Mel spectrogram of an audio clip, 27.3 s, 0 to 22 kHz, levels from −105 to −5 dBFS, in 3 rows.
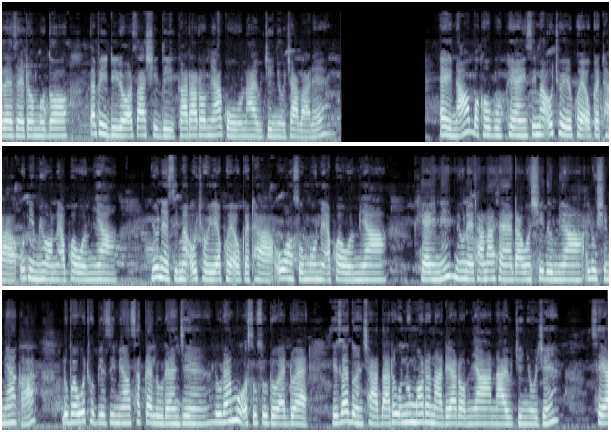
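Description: From 15.39 s to 22.39 s there is a call bitrate drop. The link's bandwidth estimate fell, and the encoder was forced to spend far fewer bits. The sound turns coarse and watery, and the top end is cut away, so it goes dull and muffled. The quality fits a fall from about 48 kbps to about 18 kbps. It stays at its worst for roughly 4.7 seconds, then the detail returns as the bitrate recovers.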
